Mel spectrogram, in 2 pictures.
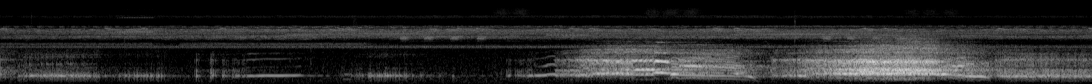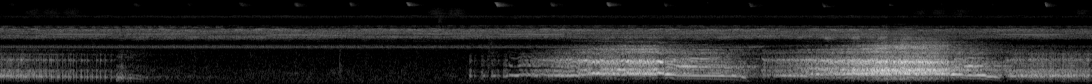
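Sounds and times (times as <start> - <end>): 
howler monkey howling at Cuevas: 5.3 - 12.0, 16.0 - 21.8.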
